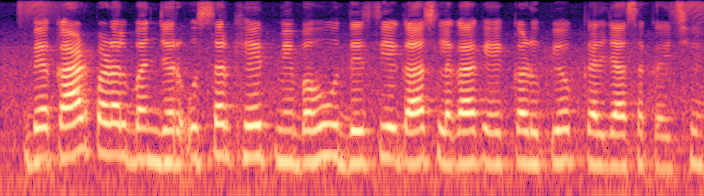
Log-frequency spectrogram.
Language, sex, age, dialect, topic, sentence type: Magahi, female, 31-35, Western, agriculture, statement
